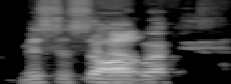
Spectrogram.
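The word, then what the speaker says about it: Mississauga: Vince Dunn is uh from um uh Missaga um right? Is that how you pronounce it? Uh yeah, Missaga.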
